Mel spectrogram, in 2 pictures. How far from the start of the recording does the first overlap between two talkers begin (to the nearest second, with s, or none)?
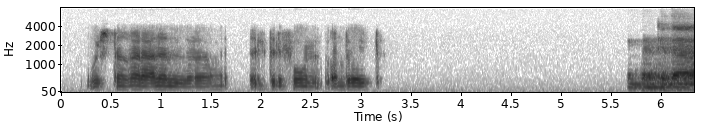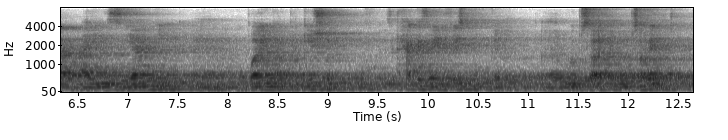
none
